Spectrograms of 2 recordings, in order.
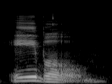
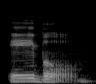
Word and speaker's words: able: And now the column on the right, able, able. All of these words and almost all of them with this L-E, and the E is silent.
